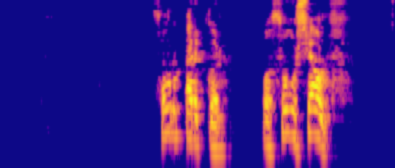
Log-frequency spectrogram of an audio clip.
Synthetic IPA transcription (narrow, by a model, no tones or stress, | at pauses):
fowɾpɛɾkʏɾ | ɔɣθusjawlf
